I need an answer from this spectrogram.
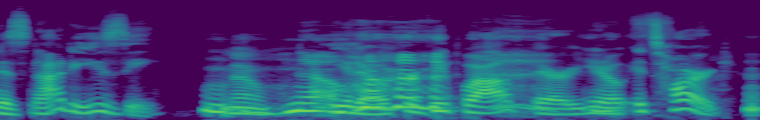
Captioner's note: laughs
